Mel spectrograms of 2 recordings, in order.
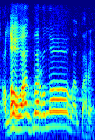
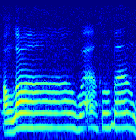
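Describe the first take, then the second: First: Loud, firm call to prayer. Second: Very slow, soft, drawn-out Allahu Akbar; gentle. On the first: Teacher demonstrating a firm, loud adhan. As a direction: call it out strongly and firmly. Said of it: "Suara adanya tegas". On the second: Teacher demonstrating a gentle, soft adhan. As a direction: let it flow softly and slowly. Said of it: "Suaranya lembat lembut ya". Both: Shown as a demonstration.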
